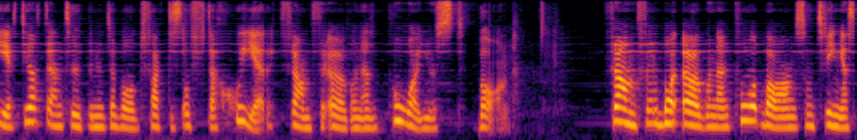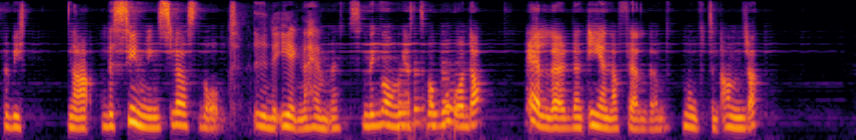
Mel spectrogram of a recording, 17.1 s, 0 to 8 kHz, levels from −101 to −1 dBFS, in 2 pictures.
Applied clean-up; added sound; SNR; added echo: neural mask model DeepFilterNet 3.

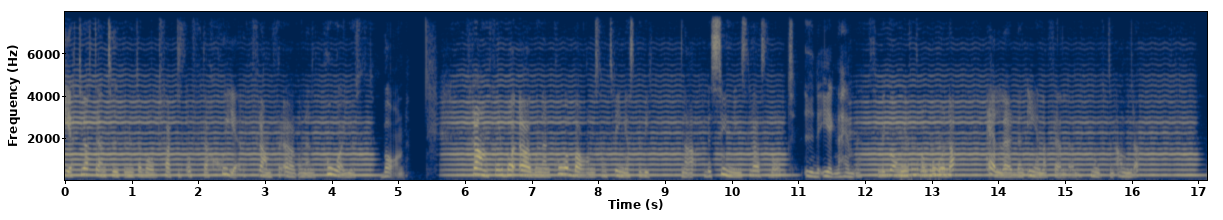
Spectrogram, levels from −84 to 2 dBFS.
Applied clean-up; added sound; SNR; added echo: neural mask model RNNoise.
